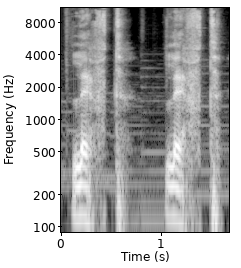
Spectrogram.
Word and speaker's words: left: Se pronuncia tal y como se escribe. left, left. Por cierto, este es un verbo, no lo confundas con la palabra izquierda, ya que se escriben y pronuncian igual.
